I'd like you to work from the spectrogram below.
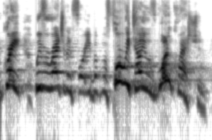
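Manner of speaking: high, excited announcement; hammed-up motivator; acted eager researcher. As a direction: keep the hype up, pitched high. Hyped researcher replying.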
